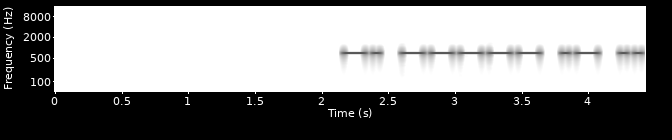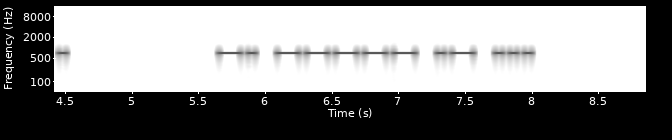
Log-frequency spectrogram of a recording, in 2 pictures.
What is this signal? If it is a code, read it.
Morse code, heard as a keyed tone, about 22 wpm, 700 Hz. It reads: N0AS N0AS
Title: USA Call Signs - 4 Characters - Repeated 2x - 22wpm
